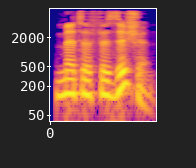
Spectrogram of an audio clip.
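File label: "metaphysician", English, British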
